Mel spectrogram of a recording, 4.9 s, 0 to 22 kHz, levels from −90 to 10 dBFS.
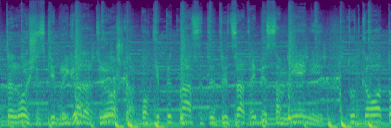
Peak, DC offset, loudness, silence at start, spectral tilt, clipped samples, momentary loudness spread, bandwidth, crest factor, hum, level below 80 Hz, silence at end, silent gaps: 0 dBFS; under 0.1%; -12 LUFS; 0 s; -4.5 dB/octave; under 0.1%; 3 LU; over 20 kHz; 12 dB; none; -24 dBFS; 0 s; none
